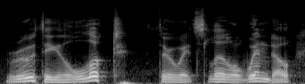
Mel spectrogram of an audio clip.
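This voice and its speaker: A man narrating a children's picture book aloud in a deliberate, expressive storytelling style. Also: mid-range voice, creaky.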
